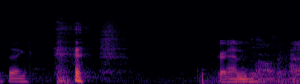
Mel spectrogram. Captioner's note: chuckles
